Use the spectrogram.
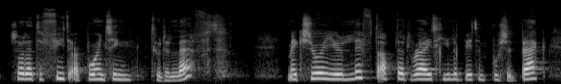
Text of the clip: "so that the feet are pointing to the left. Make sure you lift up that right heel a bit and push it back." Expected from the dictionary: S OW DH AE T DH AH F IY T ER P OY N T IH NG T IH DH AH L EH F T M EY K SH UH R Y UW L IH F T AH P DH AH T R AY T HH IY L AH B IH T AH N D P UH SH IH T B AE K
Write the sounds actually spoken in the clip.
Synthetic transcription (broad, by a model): S OW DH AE T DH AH F IY T ER P OY N T IH NG T IH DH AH L EH F T M EY K SH UH R Y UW L IH F T AH P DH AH T R AY T HH IY L AH B IH T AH N P UH SH IH T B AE K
